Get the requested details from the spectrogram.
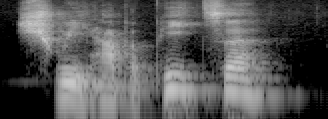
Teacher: the shall and we have been squashed together and become shwe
